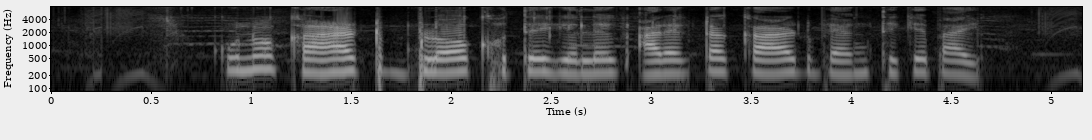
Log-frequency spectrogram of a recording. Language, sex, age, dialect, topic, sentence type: Bengali, female, 18-24, Northern/Varendri, banking, statement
